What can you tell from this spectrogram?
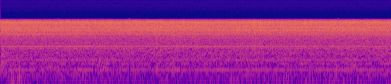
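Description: Steady background hum with hiss, a few even tones held throughout; no dog sounds.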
